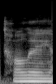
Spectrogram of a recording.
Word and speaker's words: Tolle: i bring up eckhart tolle eckhart tolle and some people call him tolly i tend to call him toll and silent e i don't know but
